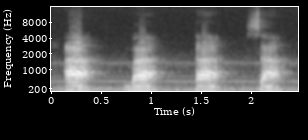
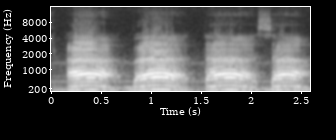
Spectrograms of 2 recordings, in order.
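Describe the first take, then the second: First: The vowels are kept short. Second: The vowels are drawn out long. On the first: The speaker calls it right. "cara baca yang pendek itu" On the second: The speaker calls it wrong. "nah, itu salah"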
